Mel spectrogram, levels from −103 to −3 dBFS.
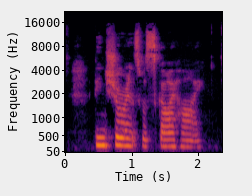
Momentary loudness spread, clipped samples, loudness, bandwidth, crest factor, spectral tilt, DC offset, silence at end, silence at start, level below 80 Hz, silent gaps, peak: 13 LU; under 0.1%; -38 LUFS; 16 kHz; 16 dB; -3 dB/octave; under 0.1%; 0.35 s; 0.15 s; -82 dBFS; none; -22 dBFS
